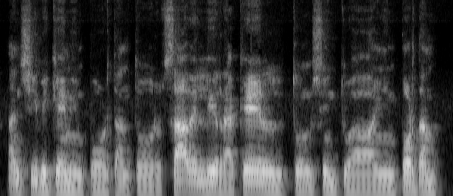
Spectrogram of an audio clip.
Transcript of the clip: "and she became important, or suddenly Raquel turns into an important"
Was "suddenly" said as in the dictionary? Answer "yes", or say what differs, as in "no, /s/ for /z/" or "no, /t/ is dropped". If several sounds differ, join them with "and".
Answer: no, /n/ is dropped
